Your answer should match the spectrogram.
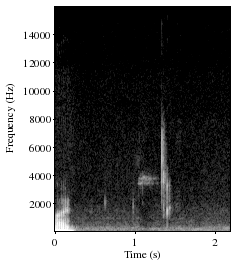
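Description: A man's spoken word trails off, followed by near silence, a faint short beep-like tone and a single brief click about one and a half seconds in.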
